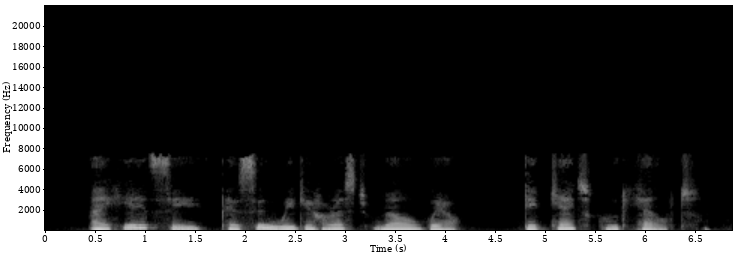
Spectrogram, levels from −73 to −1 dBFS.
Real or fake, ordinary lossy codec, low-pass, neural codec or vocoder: fake; AAC, 24 kbps; 7.2 kHz; codec, 16 kHz, 0.5 kbps, FunCodec, trained on LibriTTS, 25 frames a second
